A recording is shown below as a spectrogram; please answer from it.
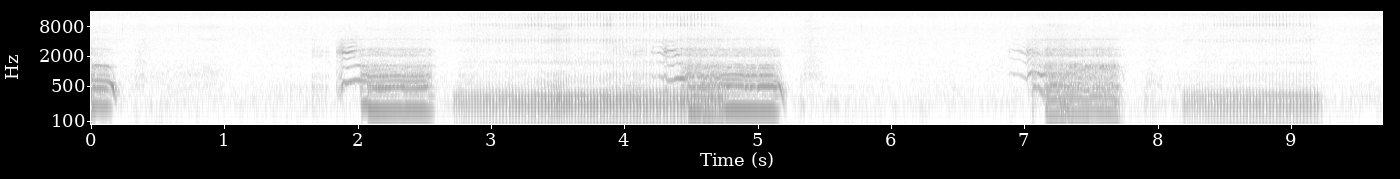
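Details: French Bulldogs asleep indoors, snoring: rasping breath-noise bursts about a second long, alternating with high whistling nasal squeaks that rise and fall, pauses of quiet between breaths.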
